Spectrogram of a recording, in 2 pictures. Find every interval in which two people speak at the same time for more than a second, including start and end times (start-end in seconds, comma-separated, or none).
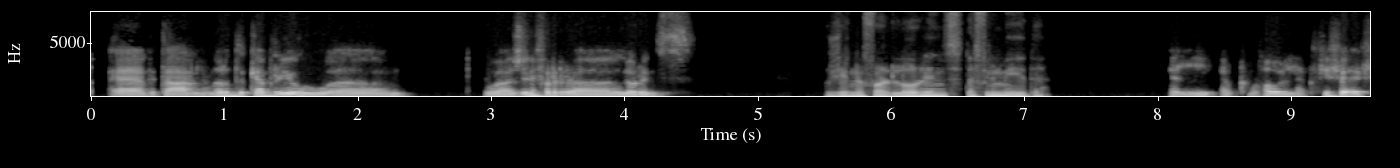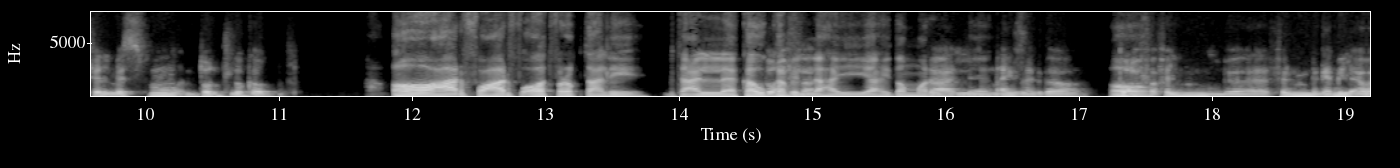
none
